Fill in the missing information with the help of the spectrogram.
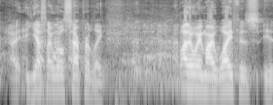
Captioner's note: laughing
